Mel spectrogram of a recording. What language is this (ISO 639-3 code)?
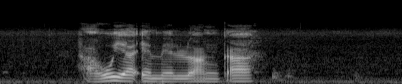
sot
